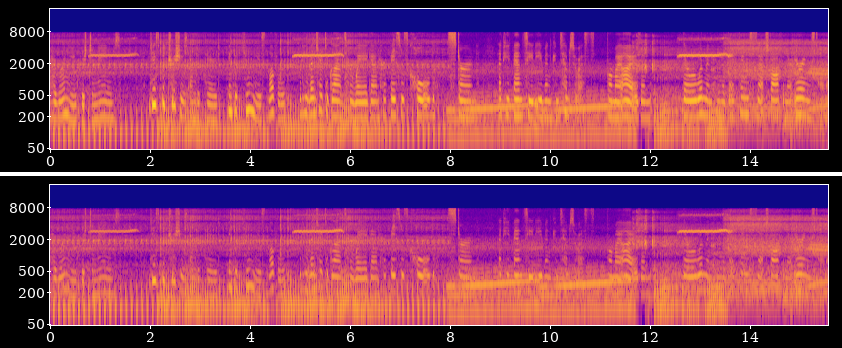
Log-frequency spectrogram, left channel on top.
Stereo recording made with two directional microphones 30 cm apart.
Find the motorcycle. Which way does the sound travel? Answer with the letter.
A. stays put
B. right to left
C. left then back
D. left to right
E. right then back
A.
